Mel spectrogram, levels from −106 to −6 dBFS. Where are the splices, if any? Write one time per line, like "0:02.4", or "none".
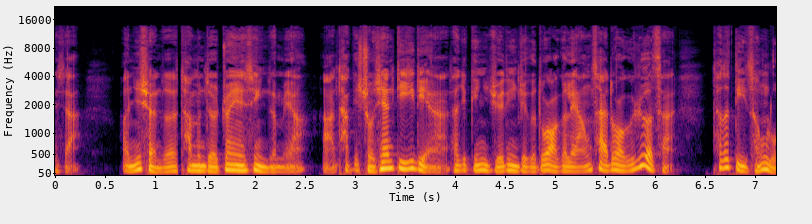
0:01.2
0:02.6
